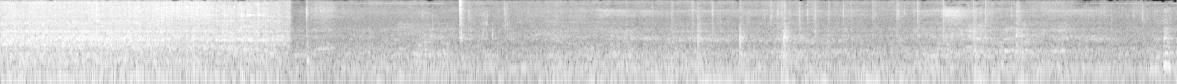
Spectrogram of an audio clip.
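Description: A rough grinding rush gives way to a low motor whir with uneven clicking from the brew unit. Cause suspected, not confirmed.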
